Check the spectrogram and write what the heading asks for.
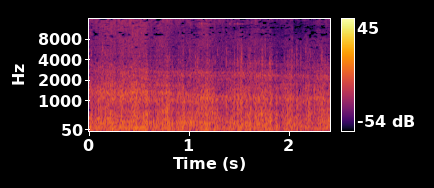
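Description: Powered paraglider trike's engine and propeller running steadily in flight, with wind noise on the microphone.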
